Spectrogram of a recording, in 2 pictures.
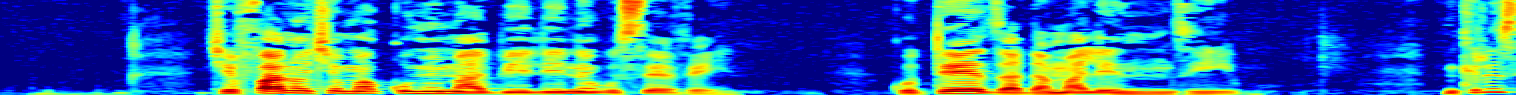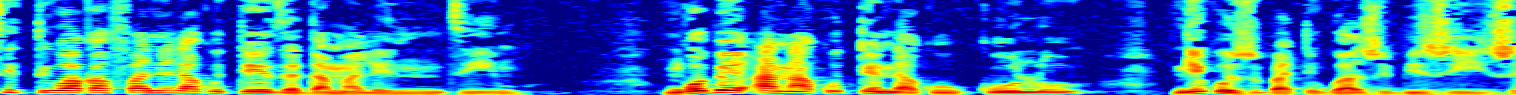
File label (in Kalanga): good news kalanga lilima, drama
